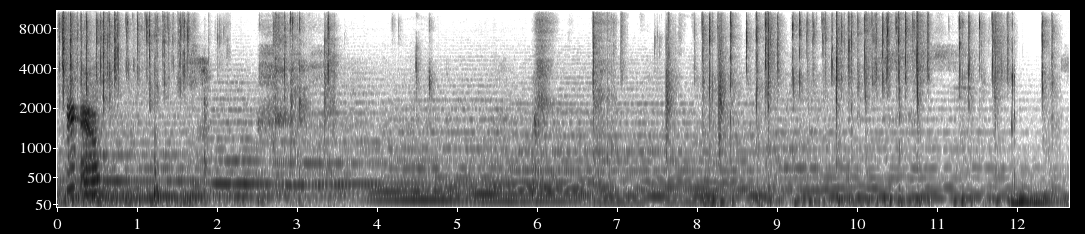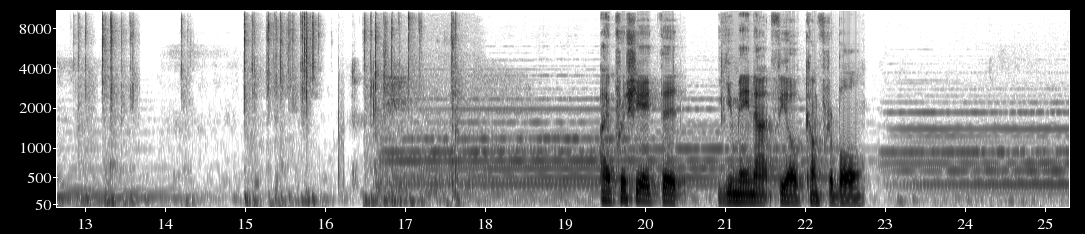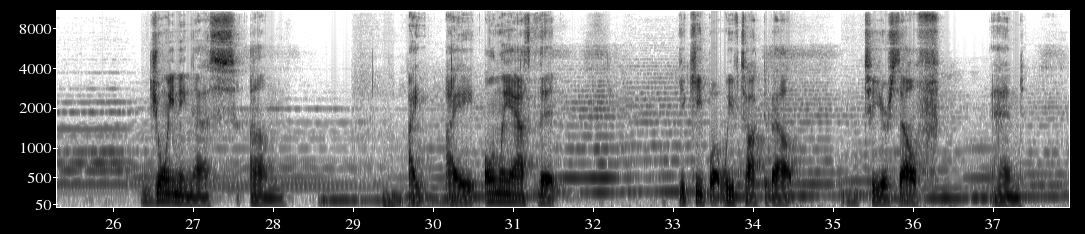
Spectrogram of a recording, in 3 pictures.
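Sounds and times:
typing on a computer keyboard: 0:00.0 - 0:01.8, 0:02.6 - 0:03.5, 0:07.9 - 0:14.3, 0:15.0 - 0:17.2
sustained humming musical background: 0:00.0 - 0:14.4, 0:16.6 - 0:37.9
speech: 0:00.1 - 0:00.8, 0:19.5 - 0:22.8, 0:26.5 - 0:28.2, 0:29.7 - 0:31.6, 0:33.1 - 0:34.6, 0:35.4 - 0:36.4, 0:37.0 - 0:37.5.

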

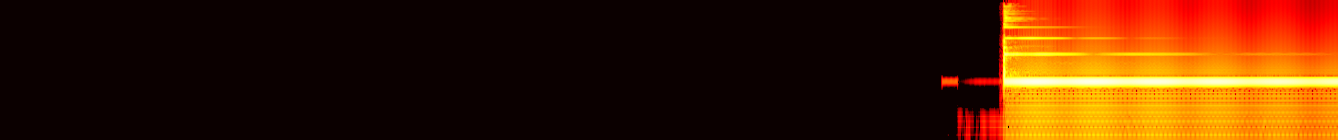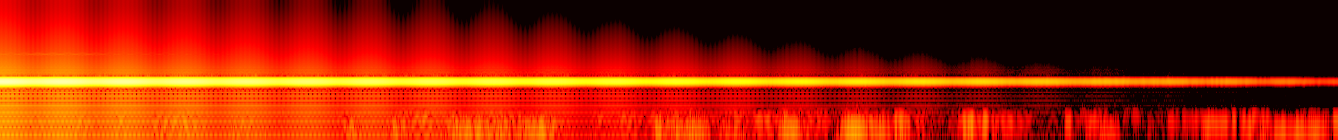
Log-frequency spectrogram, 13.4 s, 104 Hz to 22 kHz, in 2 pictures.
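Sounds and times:
meditation bell struck during a guided breathing meditation: 0:05.0 - 0:12.2.

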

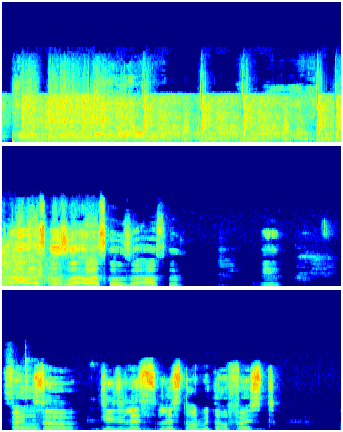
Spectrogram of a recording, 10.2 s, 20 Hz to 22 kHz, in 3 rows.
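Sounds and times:
constant roaring battle-like din: 0:00.0 - 0:01.9, 0:02.5 - 0:04.4
dense rapid gunfire sound effects: 0:00.0 - 0:04.3
speech: 0:03.9 - 0:05.3, 0:06.0 - 0:06.2, 0:06.8 - 0:09.6.

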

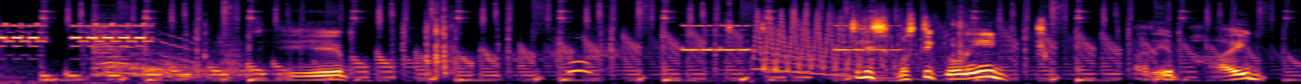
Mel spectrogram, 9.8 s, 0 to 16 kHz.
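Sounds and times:
melodic electronic phone ringtone: 0:00.0 - 0:01.7, 0:05.1 - 0:06.9
speech: 0:00.3 - 0:09.7.

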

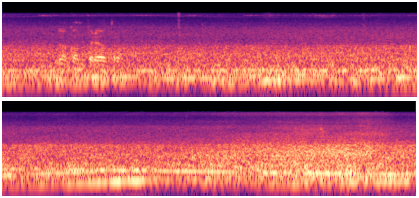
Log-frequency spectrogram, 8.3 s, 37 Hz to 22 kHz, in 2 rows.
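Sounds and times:
heavy street traffic roar in Sants, Barcelona: 0:00.0 - 0:08.2
low hums of passing vehicle engines: 0:00.0 - 0:08.2
speech: 0:00.6 - 0:01.5.

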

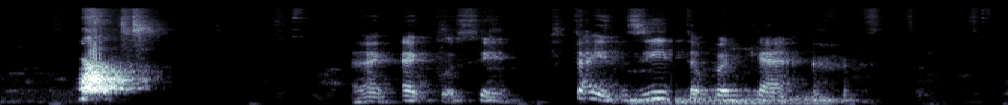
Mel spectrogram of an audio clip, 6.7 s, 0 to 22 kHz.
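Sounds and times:
dog barking early in the morning: 0:00.5 - 0:01.1
speech: 0:02.4 - 0:05.9.

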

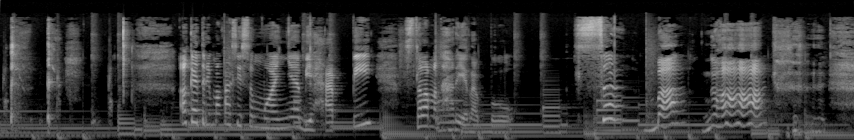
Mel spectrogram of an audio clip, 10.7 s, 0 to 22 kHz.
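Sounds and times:
person coughing: 0:00.0 - 0:01.0
speech: 0:01.5 - 0:10.1
laughter: 0:09.8 - 0:10.4.

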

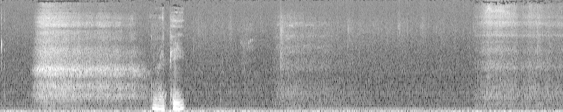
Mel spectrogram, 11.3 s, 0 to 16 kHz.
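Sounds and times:
deep breathing during a guided relaxation exercise: 0:00.6 - 0:03.0, 0:05.4 - 0:07.3, 0:09.4 - 0:11.2
speech: 0:03.0 - 0:03.8.

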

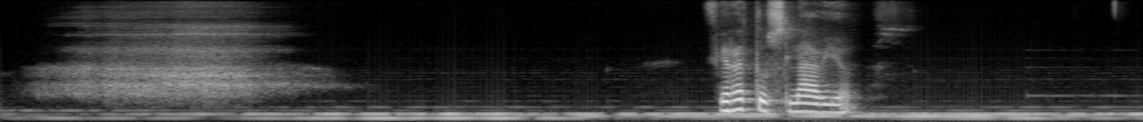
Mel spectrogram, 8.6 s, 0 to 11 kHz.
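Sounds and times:
low steady musical drone: 0:00.0 - 0:08.5
long breath out through the mouth during a guided breathing exercise: 0:00.2 - 0:02.6
speech: 0:05.4 - 0:06.7.

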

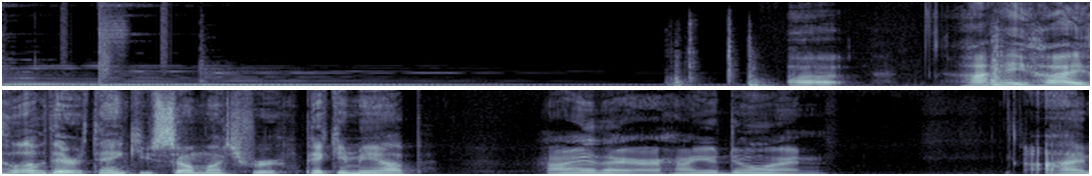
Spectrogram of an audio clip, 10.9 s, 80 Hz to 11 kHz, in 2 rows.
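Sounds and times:
speech: 0:03.4 - 0:07.6, 0:08.2 - 0:09.6, 0:10.6 - 0:10.8
four-door car door being shut: 0:04.9 - 0:05.2.

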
